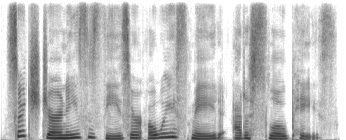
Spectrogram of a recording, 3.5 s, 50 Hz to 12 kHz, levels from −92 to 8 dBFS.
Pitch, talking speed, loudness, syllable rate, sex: 260 Hz, 190 wpm, -19 LUFS, 4.7 syllables/s, female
